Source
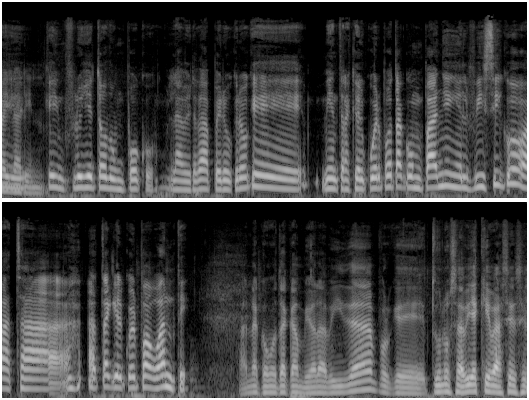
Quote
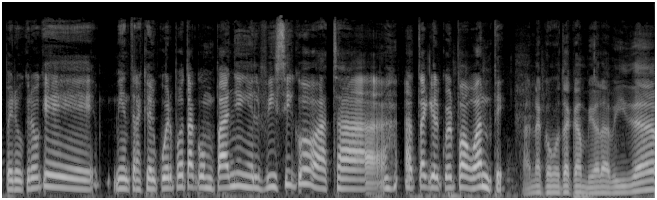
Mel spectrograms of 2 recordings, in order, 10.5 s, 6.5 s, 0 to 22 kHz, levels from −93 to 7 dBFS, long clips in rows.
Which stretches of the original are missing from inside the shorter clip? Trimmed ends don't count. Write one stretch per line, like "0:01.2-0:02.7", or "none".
0:07.2-0:07.5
